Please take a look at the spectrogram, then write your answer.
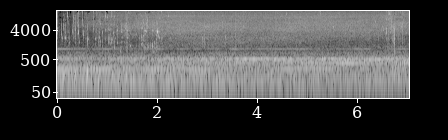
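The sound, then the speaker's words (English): A 50-50 mix of Pepsi cola and milk pouring steadily into a glass, a continuous gurgling stream with a faint rising ringing tone as it fills, lasting several seconds with no voices. “I was just stopping to pour myself a glass.”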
